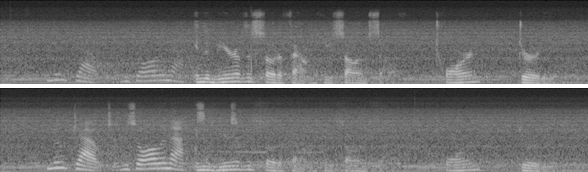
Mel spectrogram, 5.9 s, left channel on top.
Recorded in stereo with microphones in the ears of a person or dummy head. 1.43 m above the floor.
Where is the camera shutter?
No camera shutter in this recording.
